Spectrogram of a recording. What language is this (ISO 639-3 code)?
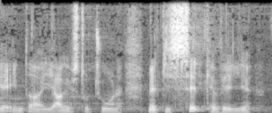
dan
